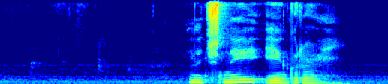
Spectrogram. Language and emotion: Russian, neutral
